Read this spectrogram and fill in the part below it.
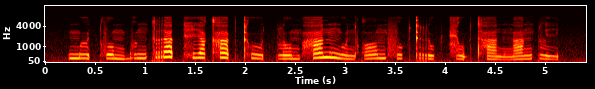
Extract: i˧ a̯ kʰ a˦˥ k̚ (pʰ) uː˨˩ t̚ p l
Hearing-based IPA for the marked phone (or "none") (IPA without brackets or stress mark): tʰ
